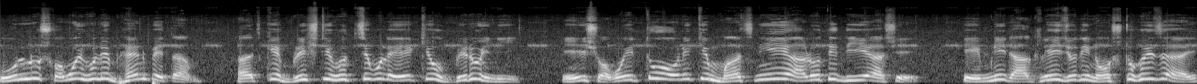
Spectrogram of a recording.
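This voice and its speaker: In a cartoonish character voice pitched high, a man speaks fairly slowly over clear background noise. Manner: anxious, repetitive.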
